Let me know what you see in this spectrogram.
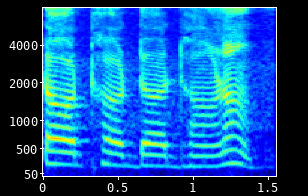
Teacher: ट वर्ग, ट ठ ड ढ ण, और जब हम इस ट ठ ड ढ ण वर्णों को बोलते हैं तो हमारी जिह्वा मूर्धा, तालु के ऊपर वाला जो टाइट वाला हिस्सा है वो मूर्धा है, तो उसको स्पर्श करती है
